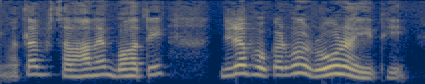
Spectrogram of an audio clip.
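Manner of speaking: ordinary delivery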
